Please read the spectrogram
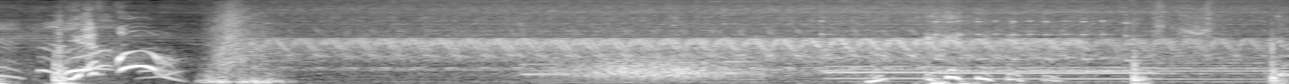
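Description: Small drone's propellers giving a steady buzz for about five seconds as it flies over, a cartoon sound effect, beginning about a second in, after a short shout.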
